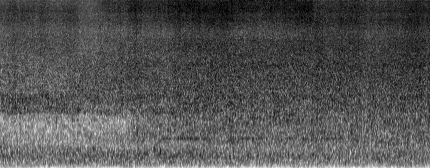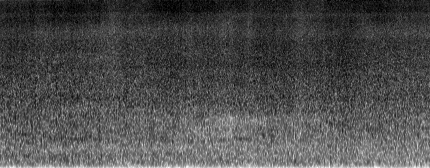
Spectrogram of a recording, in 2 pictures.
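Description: Strong rushing water near a spring in Kırklareli's Pınarhisar area, a loud, constant broadband roar filling the whole stretch without a break.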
